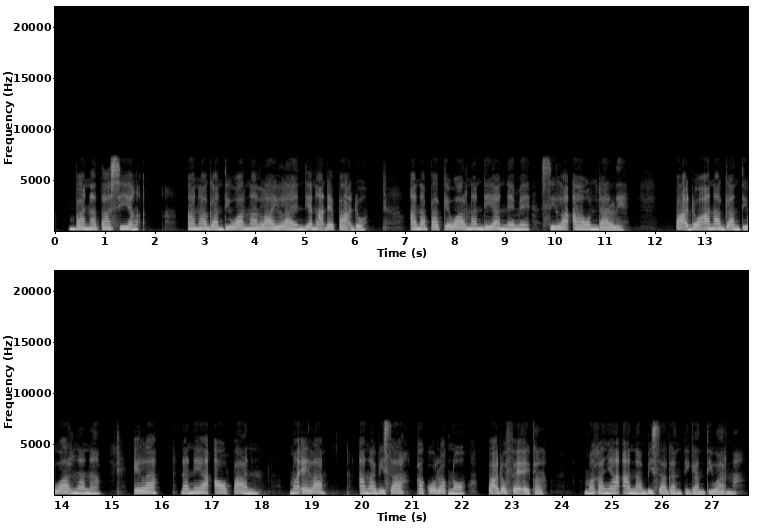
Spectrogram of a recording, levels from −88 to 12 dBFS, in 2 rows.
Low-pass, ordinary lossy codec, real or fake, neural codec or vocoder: 7.2 kHz; none; real; none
